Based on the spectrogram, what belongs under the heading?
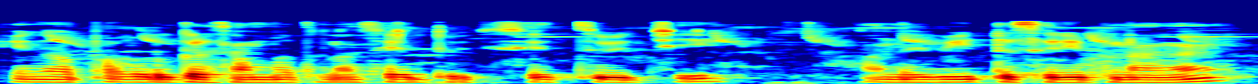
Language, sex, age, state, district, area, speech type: Tamil, male, 18-30, Tamil Nadu, Mayiladuthurai, urban, spontaneous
